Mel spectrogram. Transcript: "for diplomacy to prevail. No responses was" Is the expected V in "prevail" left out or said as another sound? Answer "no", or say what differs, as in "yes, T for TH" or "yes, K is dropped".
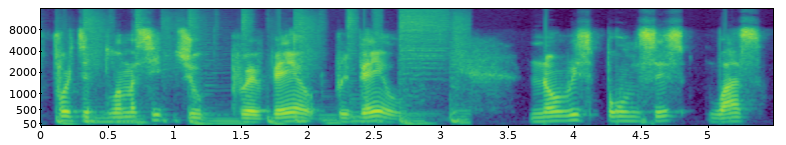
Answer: no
